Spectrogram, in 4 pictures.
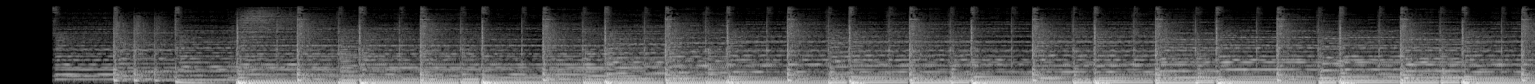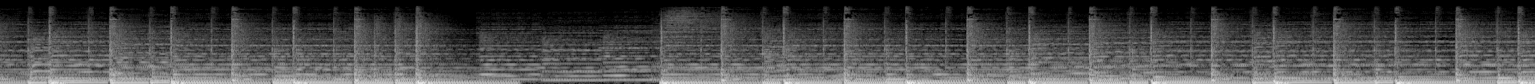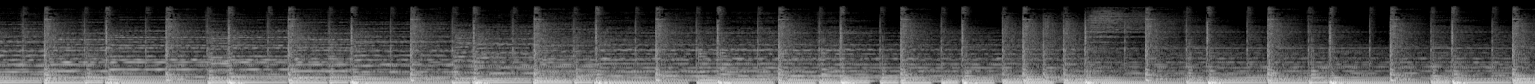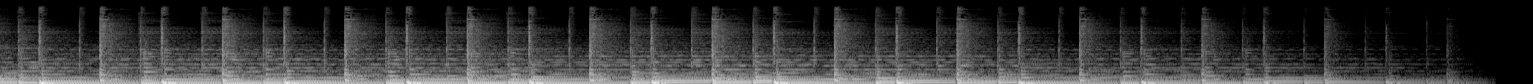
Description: instrumental Saxophon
